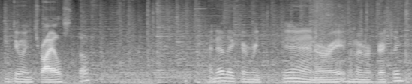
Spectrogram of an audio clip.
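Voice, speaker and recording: A man's voice: low voice, normal speed, music in the background. A man giving casual, playful gameplay commentary, muttering reactions as he plays. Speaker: gameplay streamer.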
